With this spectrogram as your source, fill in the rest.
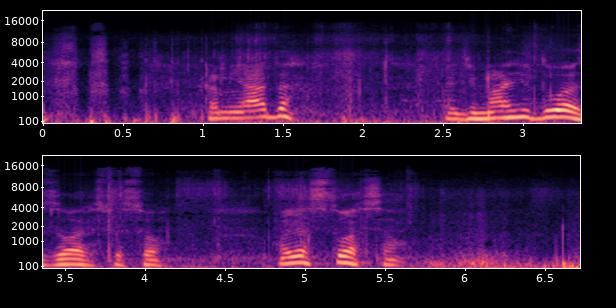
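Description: A man speaks close by, breathless and animated.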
